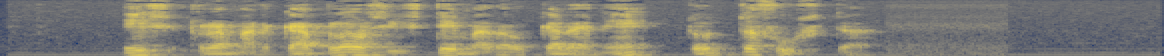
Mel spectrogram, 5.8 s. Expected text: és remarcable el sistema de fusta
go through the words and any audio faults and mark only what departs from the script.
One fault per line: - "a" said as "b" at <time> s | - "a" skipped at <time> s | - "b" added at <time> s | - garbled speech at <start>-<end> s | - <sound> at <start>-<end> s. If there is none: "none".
- "del carener tot" added at 2.5 s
